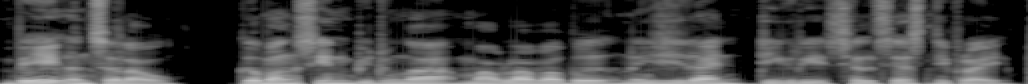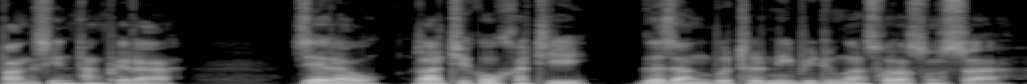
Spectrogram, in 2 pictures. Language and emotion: Bodo, neutral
